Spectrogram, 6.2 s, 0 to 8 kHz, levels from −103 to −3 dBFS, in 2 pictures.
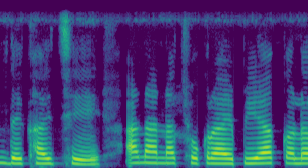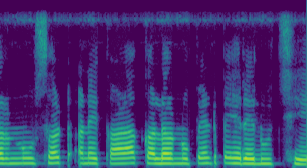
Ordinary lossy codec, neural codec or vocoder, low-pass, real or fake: none; none; 7.2 kHz; real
